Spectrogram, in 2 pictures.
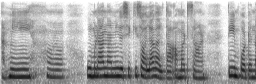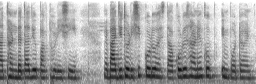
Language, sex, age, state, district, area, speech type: Goan Konkani, female, 18-30, Goa, Ponda, rural, spontaneous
